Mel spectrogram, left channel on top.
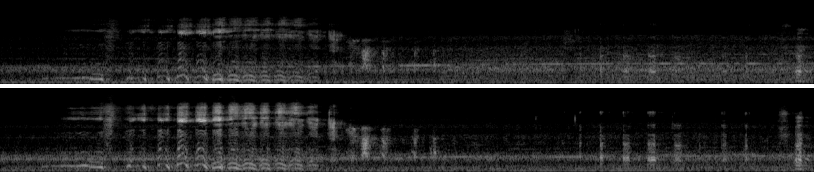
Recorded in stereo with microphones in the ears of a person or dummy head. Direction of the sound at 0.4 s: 80° right.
